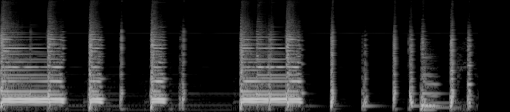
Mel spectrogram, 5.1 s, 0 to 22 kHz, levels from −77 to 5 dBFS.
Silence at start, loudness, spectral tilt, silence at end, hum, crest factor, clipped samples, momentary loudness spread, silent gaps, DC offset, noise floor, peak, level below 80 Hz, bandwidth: 0 s; -18 LUFS; -3.5 dB/octave; 0.35 s; none; 20 dB; under 0.1%; 19 LU; none; under 0.1%; -60 dBFS; 0 dBFS; -54 dBFS; over 20 kHz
